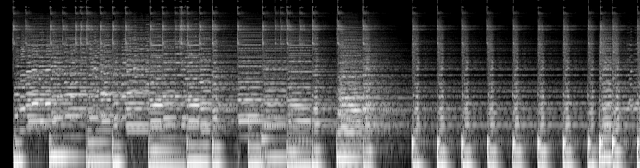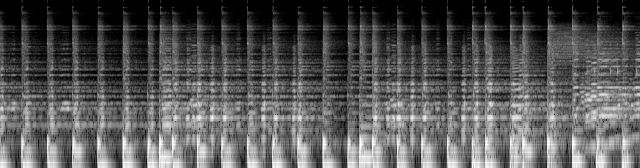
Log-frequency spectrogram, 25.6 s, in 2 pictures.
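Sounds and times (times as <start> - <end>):
tango music: 0.3 - 25.6.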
